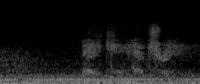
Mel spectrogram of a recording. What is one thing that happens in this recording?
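Water ripples gently in a basin.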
